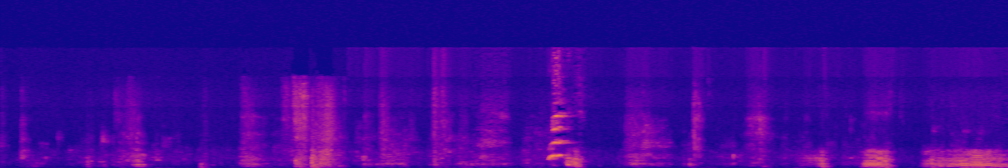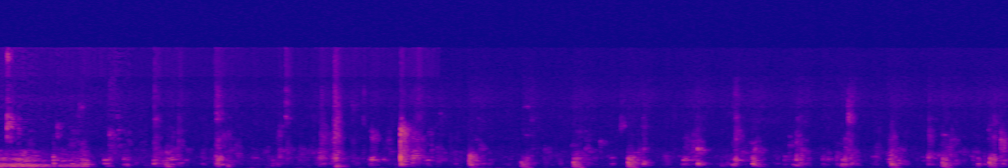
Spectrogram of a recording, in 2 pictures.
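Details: Siberian Husky puppies: a rapid, uneven stream of short yaps and snuffling grunts, broken by a longer rough growl-whine about halfway through, then more quick yips.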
